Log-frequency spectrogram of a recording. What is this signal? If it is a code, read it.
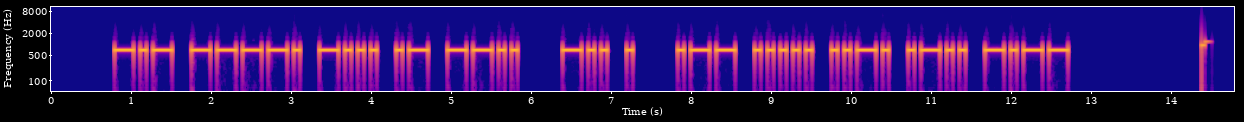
Morse code, heard as a keyed tone, about 15 wpm, 700 Hz. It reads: K9BAZ DE W5FLY
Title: USA Callsign DE Callsign - 5 Characters - 15wpm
